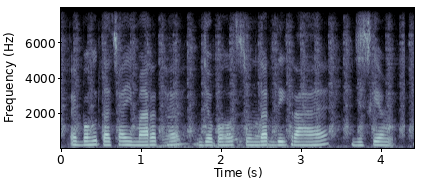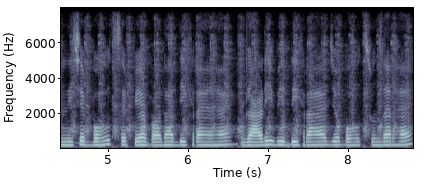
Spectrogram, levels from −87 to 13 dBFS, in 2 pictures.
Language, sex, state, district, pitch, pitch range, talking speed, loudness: Hindi, female, Chhattisgarh, Balrampur, 200 Hz, 195-205 Hz, 195 wpm, -16 LUFS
